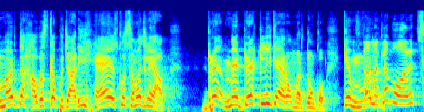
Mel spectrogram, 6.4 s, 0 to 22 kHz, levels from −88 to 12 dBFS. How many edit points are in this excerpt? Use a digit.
0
